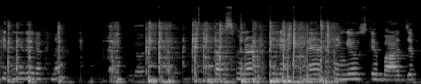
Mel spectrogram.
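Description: A woman speaking, with a few light clicks.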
